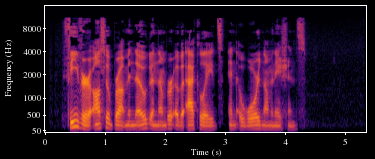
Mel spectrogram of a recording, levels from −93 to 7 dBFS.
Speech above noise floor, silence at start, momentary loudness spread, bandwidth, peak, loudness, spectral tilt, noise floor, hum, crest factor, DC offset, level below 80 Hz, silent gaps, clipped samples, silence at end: 47 dB; 0.35 s; 14 LU; 11.5 kHz; 0 dBFS; -22 LUFS; -3.5 dB/octave; -70 dBFS; none; 24 dB; under 0.1%; -68 dBFS; none; under 0.1%; 1 s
